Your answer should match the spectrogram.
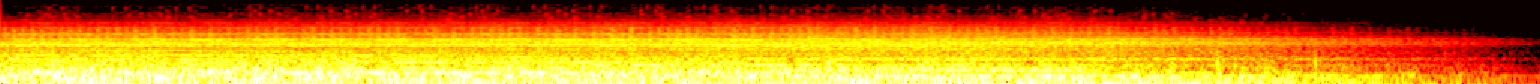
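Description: Steady low rumbling drone from the closing soundtrack, with a faint held high tone over it, fading out over the last two seconds.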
